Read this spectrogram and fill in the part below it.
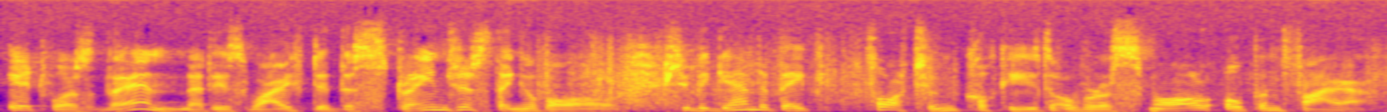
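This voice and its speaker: A man narrating a cartoon fairy tale in a measured, theatrical, tongue-in-cheek storybook style. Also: medium pitch, sing-song, natural voice. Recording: noisy old TV cartoon soundtrack.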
